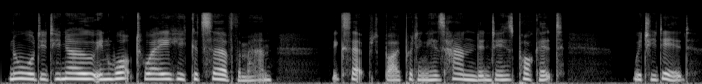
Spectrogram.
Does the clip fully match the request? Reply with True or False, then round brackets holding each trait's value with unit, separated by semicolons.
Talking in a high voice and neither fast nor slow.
True (225 Hz; 190 wpm)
